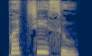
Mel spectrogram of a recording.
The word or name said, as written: ಪಾಚಿಸು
